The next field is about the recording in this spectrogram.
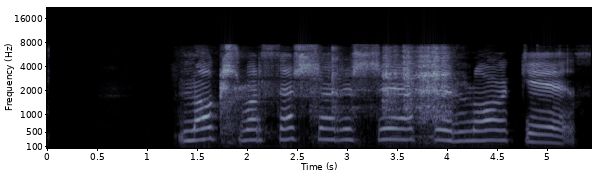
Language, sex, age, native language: Icelandic, female, 8, Icelandic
